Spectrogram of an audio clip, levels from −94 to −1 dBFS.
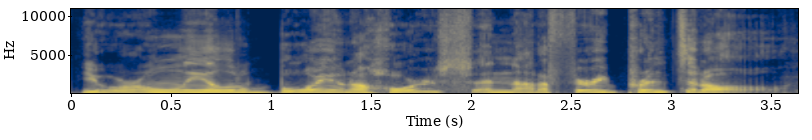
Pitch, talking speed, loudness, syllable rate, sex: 195 Hz, 265 wpm, -18 LUFS, 6.3 syllables/s, male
